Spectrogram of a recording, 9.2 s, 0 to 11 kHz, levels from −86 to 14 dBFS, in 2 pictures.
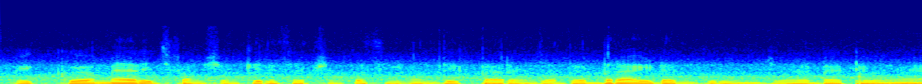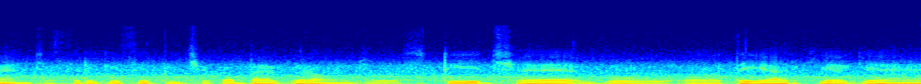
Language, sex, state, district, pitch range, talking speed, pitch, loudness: Hindi, male, Bihar, East Champaran, 110-125 Hz, 240 wpm, 115 Hz, -21 LUFS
